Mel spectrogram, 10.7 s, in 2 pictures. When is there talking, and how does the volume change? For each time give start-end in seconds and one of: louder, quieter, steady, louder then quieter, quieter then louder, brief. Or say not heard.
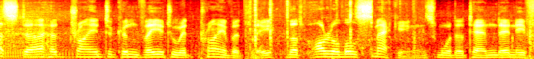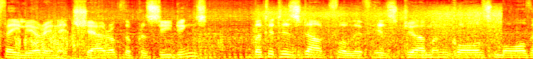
0.0-10.6 steady.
